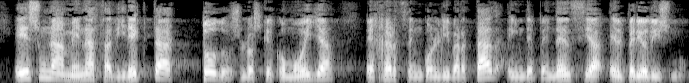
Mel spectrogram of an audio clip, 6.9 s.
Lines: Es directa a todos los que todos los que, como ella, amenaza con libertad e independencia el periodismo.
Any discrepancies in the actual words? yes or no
yes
